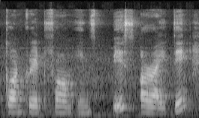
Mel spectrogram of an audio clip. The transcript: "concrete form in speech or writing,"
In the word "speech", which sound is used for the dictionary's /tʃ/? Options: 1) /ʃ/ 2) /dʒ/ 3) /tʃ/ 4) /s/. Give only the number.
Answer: 4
